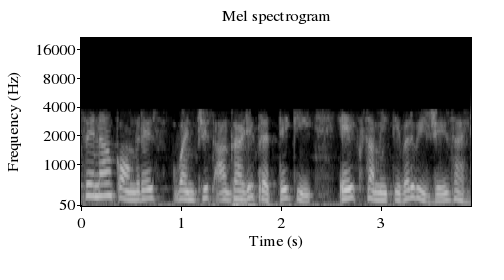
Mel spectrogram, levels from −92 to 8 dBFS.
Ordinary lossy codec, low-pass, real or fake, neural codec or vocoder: AAC, 32 kbps; 3.6 kHz; fake; codec, 16 kHz, 16 kbps, FunCodec, trained on LibriTTS, 50 frames a second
